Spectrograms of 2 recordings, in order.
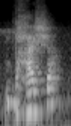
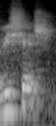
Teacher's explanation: भाषा शब्द जब हम बोलते हैं तो जीभ हमारी जो होती है वो तालु से टकराती है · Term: मूर्धा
